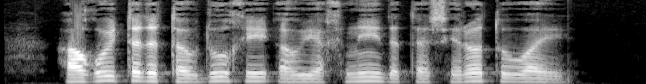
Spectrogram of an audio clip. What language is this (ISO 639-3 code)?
pus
